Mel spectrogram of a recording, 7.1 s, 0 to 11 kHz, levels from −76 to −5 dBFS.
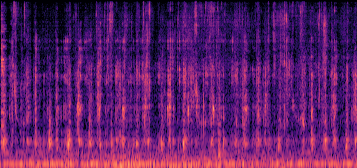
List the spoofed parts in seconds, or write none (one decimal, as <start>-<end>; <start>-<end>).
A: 0.6-4.9

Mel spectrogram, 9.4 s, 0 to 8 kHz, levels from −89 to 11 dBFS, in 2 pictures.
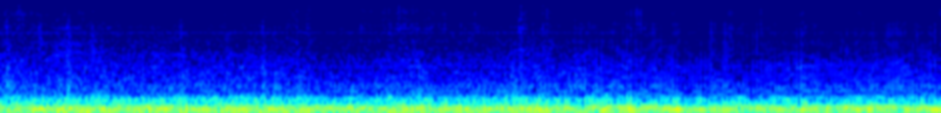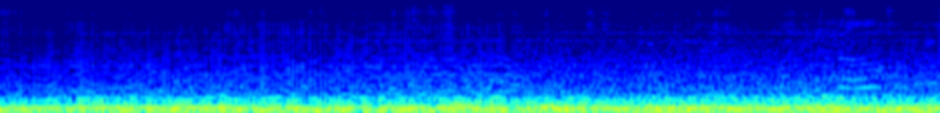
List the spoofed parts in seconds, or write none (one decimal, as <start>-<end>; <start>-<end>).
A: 2.9-7.3

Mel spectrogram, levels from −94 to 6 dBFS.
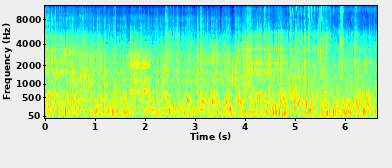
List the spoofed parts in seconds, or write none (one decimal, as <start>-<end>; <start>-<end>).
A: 0.0-4.0

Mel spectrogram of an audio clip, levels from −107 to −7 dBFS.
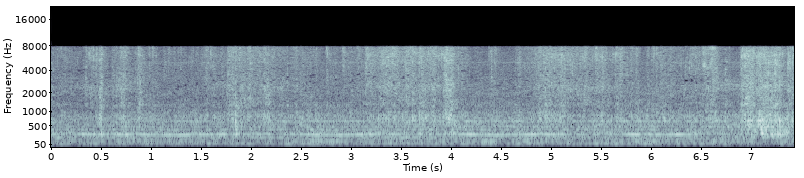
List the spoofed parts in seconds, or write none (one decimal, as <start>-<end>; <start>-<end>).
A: none

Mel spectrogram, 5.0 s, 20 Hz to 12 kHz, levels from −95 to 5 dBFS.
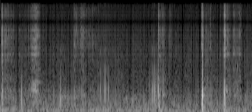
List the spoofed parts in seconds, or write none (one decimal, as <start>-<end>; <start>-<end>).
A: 0.0-5.0

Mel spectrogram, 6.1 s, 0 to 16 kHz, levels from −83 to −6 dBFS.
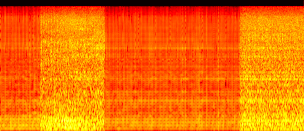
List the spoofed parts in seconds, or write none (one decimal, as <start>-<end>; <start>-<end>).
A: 0.0-0.8; 2.1-4.8

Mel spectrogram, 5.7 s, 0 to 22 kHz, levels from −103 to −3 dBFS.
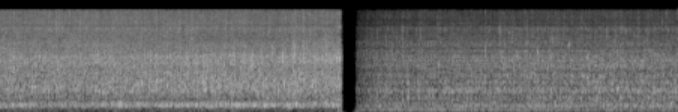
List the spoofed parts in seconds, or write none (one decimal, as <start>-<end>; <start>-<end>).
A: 1.0-2.3; 5.1-5.7

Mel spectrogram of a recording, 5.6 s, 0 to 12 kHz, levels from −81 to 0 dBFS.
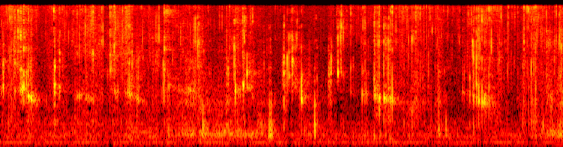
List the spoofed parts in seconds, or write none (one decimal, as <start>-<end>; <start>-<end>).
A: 2.2-4.6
